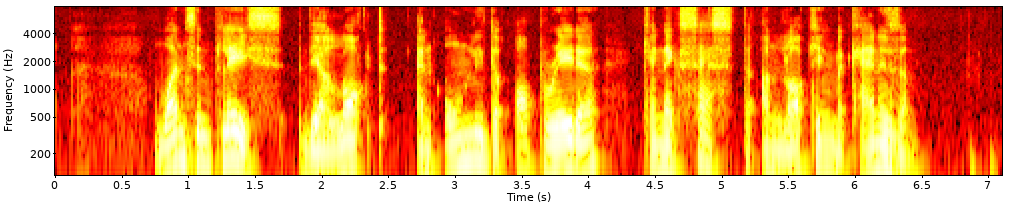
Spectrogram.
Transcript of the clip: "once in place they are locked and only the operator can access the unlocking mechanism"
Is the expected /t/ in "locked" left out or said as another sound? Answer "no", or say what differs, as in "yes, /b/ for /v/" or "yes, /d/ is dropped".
no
